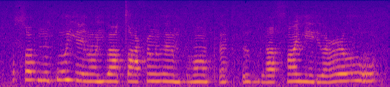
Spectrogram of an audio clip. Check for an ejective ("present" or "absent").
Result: present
